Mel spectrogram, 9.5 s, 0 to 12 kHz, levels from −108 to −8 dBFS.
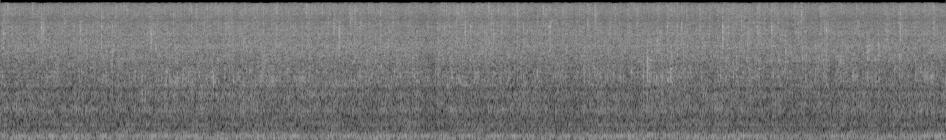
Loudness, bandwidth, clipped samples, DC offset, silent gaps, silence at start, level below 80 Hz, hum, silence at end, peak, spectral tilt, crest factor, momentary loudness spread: -33 LUFS; 11.5 kHz; under 0.1%; under 0.1%; none; 0 s; -60 dBFS; none; 0 s; -14 dBFS; 1 dB/octave; 22 dB; 1 LU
